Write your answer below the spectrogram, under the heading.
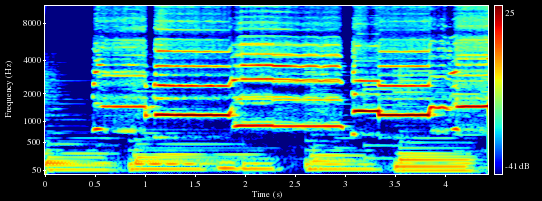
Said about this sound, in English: Well, I don't know if you noticed, but I actually recorded the backing music that's playing right now. Hmm, that explains the rhythm. And I have my new Irish tin whistle, so I can play the melody.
